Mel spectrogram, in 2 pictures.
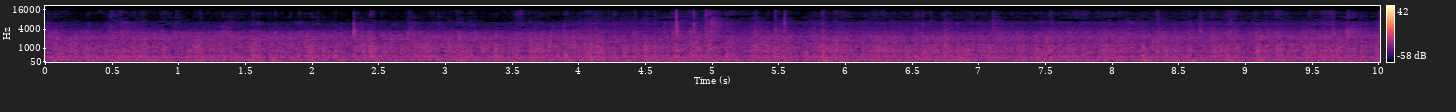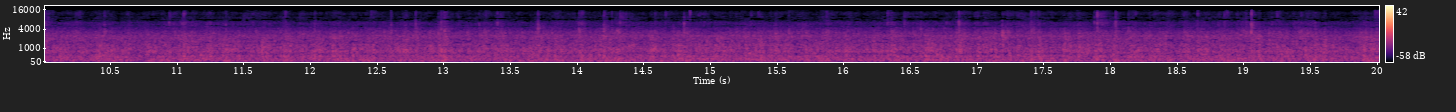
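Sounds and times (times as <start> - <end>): rain hissing on paving: 0.0 - 20.0
single raindrops ticking: 4.0 - 7.2.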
